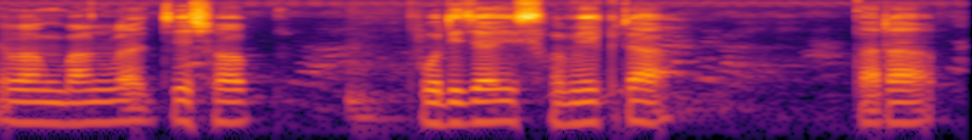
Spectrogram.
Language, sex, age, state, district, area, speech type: Bengali, male, 30-45, West Bengal, Dakshin Dinajpur, urban, spontaneous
